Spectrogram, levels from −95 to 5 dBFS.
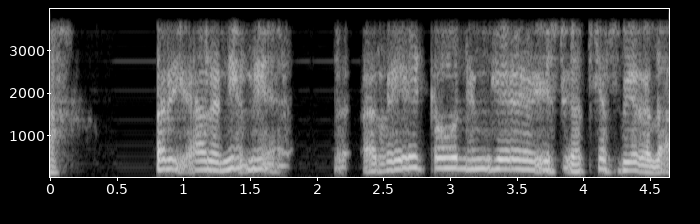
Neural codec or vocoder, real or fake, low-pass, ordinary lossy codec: vocoder, 22.05 kHz, 80 mel bands, HiFi-GAN; fake; 3.6 kHz; none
